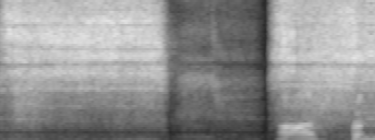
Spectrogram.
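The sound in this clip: A voice imitates someone's forceful, pump-like exhaling at the gym. A long, loud hissing breath is followed by a brief quieter gap, then another hiss mixed with short voiced tones.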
